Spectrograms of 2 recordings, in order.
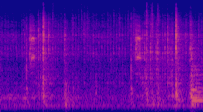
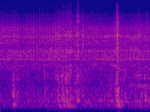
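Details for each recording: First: SRAM XO Transmission wireless drivetrain (no limit screws) after readjustment: light, crisp clicks as each gear engages, no chatter or grinding; the gear that was noisy before is now quiet, so shifting is normal. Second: New SRAM XO Transmission wireless drivetrain just installed on mountain bike, first test: quiet freewheel with light irregular ticks and chain chatter; installer suspects rear derailleur hash marks not lined up.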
